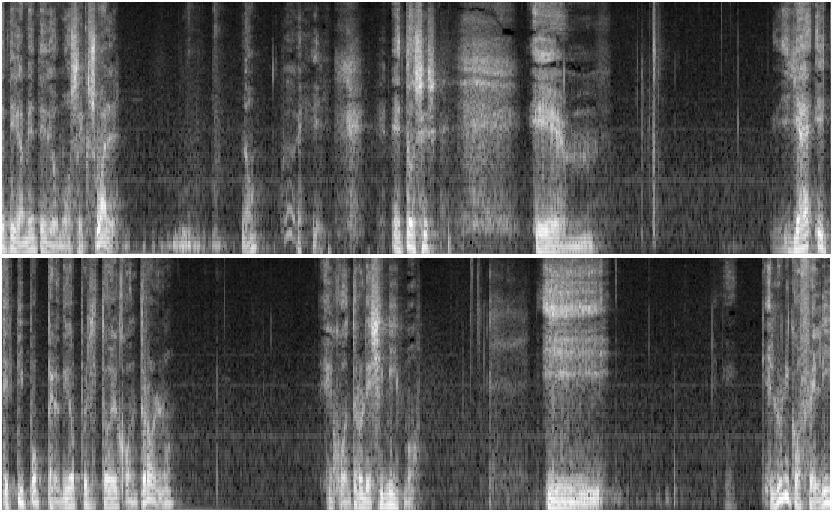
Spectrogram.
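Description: An elderly man speaks with animation into a close microphone, pausing often.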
